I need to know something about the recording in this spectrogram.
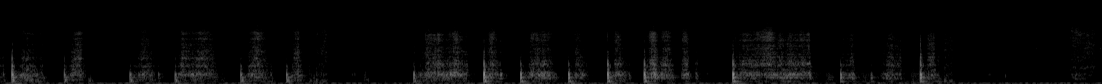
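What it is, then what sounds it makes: Chalk scraping on cardboard. A white chalk stick writes Korean text on the flat brown top of a cardboard box, scratching the cardboard. Quiet, dry, broadband scraping comes in short strokes and a few longer drawn strokes, centered in the midrange with some bright grit. There is little low end and no ringing after each stroke.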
